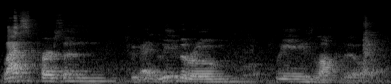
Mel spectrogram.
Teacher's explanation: the t at the end of last is between a fricative and a another consonant so we don't pronounce the t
